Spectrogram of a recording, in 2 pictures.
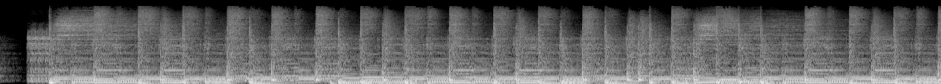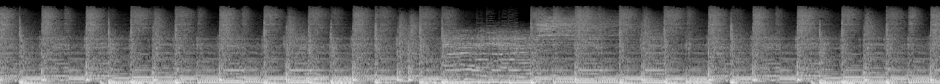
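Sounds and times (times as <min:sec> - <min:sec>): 
party power music bed: 0:00.3 - 0:18.8.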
